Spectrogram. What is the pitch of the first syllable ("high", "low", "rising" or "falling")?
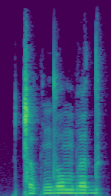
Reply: low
